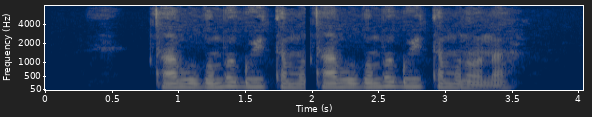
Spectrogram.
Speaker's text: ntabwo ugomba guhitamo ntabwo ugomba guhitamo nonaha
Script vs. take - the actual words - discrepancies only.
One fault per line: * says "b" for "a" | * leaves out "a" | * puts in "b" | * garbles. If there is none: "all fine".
all fine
